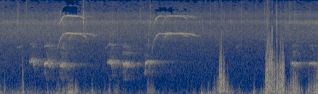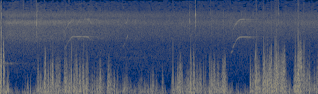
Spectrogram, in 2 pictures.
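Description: A shepherd gives sharp, rising whistles from nearby, outdoors.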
